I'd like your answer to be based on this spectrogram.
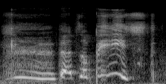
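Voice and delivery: high, drawn-out amazed voice; awed. Real, not acted. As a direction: marvel at it slowly. Awed at the huge bear.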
